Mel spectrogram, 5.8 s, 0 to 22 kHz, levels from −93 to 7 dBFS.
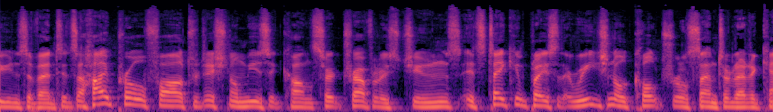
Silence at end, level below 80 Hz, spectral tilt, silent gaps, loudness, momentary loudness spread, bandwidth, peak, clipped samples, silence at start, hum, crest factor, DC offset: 0 s; -54 dBFS; -4 dB/octave; none; -26 LUFS; 3 LU; 18 kHz; -6 dBFS; under 0.1%; 0 s; none; 20 dB; under 0.1%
